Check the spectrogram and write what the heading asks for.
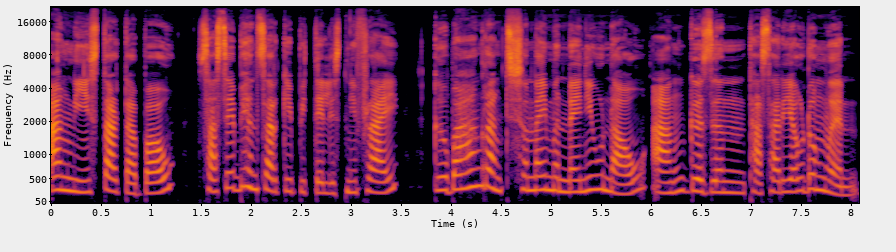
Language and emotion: Bodo, happy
